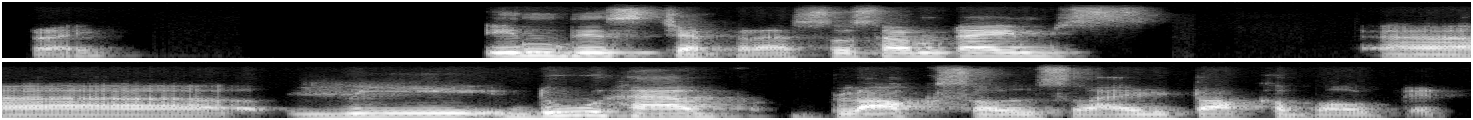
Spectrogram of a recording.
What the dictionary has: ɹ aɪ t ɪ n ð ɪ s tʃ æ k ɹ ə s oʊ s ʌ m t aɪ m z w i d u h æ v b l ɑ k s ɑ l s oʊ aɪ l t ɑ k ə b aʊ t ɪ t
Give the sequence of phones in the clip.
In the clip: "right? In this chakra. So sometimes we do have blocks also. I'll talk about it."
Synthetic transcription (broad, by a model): ɹ aɪ t ɪ n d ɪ s tʃ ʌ k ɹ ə s oʊ s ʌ m t aɪ m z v i d u h æ v b l ɑ k s ɑ l s oʊ aɪ l t ɑ k ə b aʊ t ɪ t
